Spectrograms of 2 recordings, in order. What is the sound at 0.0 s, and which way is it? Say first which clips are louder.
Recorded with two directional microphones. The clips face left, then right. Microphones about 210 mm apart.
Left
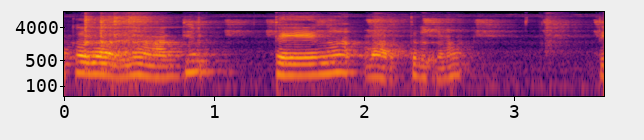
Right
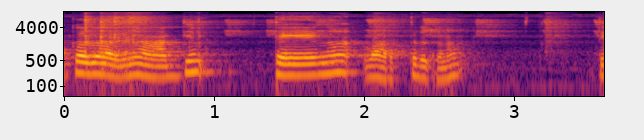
Coin: right 4 dB; 55° right (ahead or behind).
